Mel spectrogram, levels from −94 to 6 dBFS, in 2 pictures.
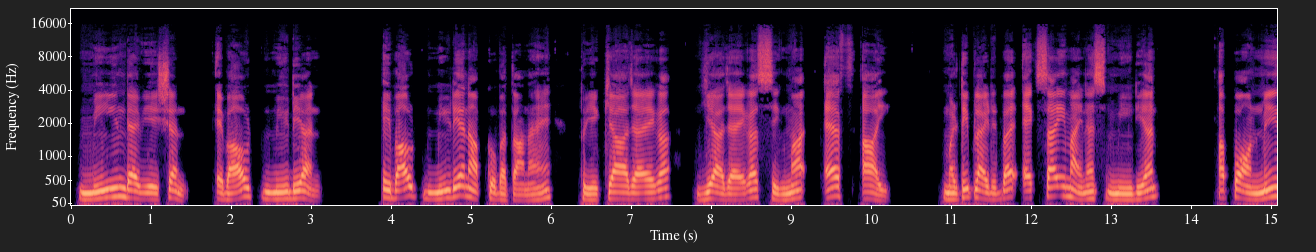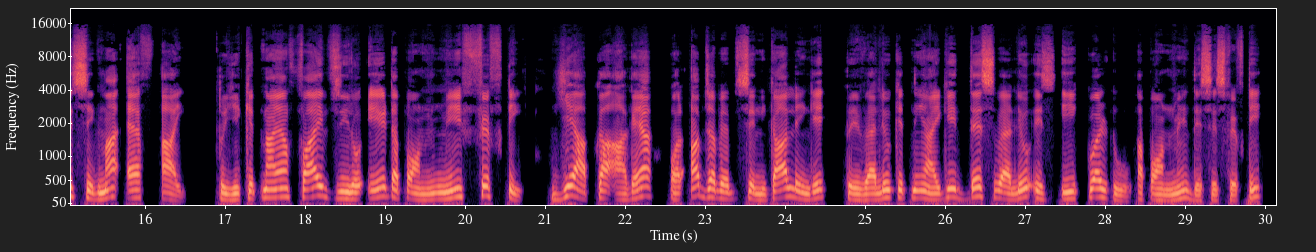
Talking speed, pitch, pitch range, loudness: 130 wpm, 145 Hz, 125-170 Hz, -17 LUFS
